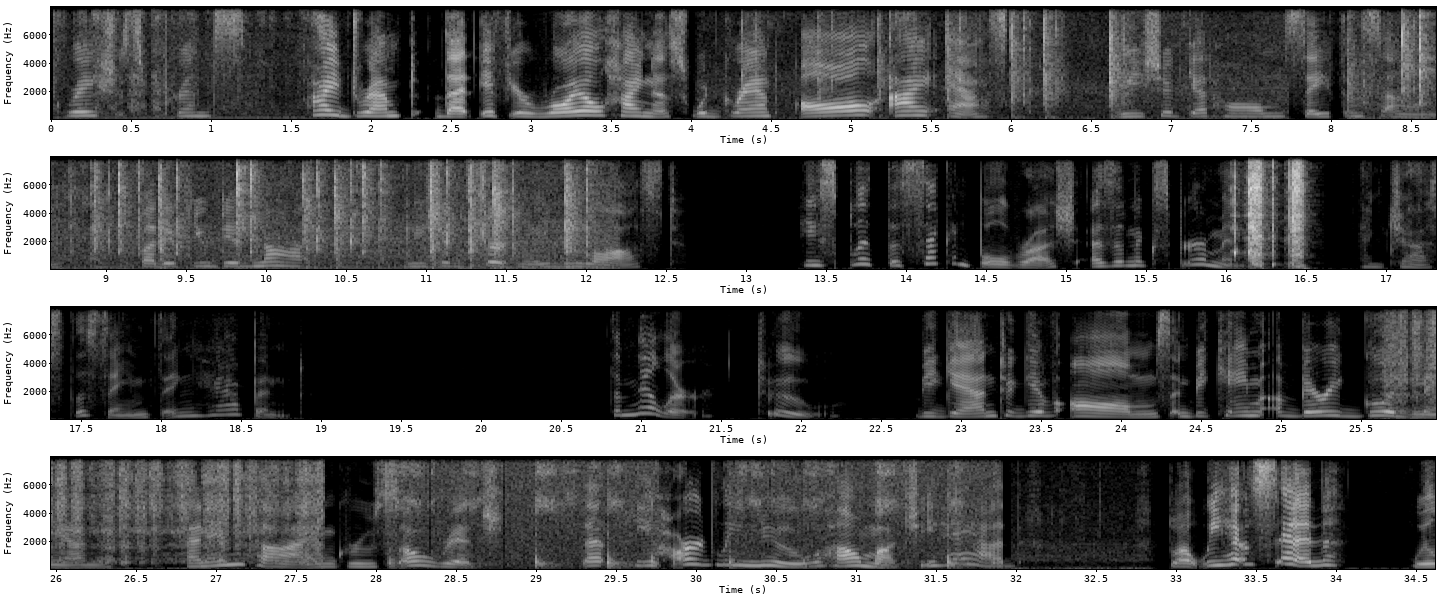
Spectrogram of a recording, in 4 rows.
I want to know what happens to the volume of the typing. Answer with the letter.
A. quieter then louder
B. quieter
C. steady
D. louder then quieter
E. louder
E.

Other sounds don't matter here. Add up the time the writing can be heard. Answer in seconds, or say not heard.
9 s.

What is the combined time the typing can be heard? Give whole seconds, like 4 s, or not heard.
8 s.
